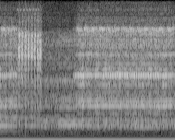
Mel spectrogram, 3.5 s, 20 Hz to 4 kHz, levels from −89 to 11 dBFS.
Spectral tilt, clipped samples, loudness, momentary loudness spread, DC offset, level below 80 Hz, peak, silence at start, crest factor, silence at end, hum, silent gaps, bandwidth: -5 dB/octave; under 0.1%; -13 LUFS; 11 LU; 2%; -66 dBFS; 0 dBFS; 0 s; 14 dB; 0 s; none; none; 4 kHz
